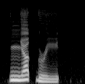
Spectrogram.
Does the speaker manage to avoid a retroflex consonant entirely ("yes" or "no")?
yes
